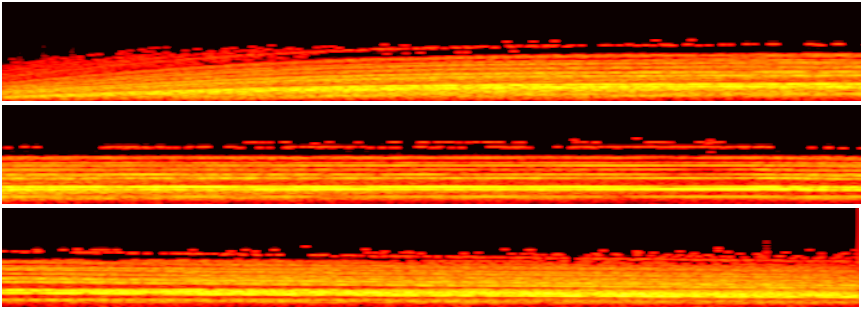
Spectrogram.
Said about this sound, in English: This is a civil defense siren. It's a large outdoor warning system, and it's designed to alert the public to potential danger. It's a really ominous sound.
